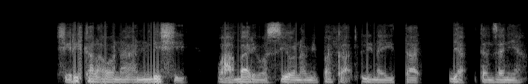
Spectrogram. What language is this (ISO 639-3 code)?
swa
